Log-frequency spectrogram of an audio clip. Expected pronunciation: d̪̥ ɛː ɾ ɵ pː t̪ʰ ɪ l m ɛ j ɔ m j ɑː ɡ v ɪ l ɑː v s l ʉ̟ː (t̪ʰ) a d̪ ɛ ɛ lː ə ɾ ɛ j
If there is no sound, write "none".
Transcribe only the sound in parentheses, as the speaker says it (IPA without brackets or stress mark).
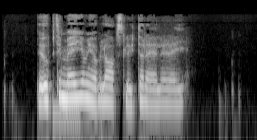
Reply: t̪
